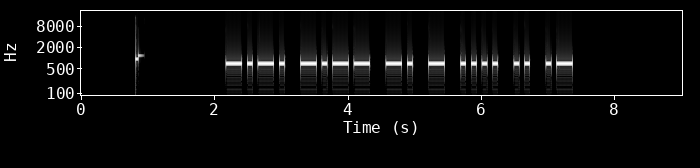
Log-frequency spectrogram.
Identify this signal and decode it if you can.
Morse code, heard as a keyed tone, about 15 wpm, 700 Hz. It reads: CYNTHIA
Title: USA Common Names - 15wpm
